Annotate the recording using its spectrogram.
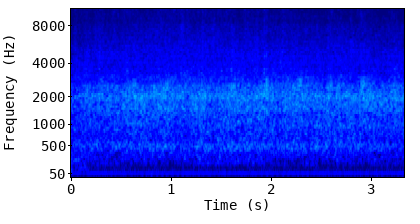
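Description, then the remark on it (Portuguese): A church audience applauding the Lord together, a steady dense wash of many hands clapping at once with no break or rhythm, holding an even loudness throughout with no voices over it. “Pode aplaudir o Senhor e ligar na terra.”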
